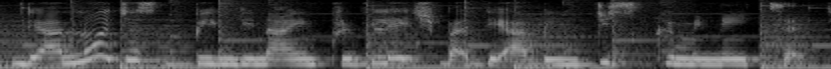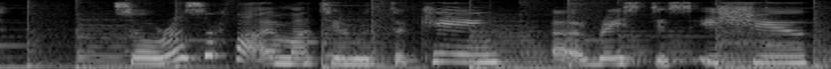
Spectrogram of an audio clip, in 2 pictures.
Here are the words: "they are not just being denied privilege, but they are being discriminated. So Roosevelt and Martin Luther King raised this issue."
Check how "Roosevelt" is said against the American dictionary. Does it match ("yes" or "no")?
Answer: no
